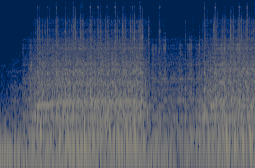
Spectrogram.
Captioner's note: sewing machine churning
